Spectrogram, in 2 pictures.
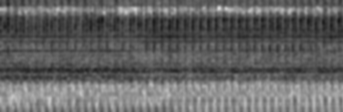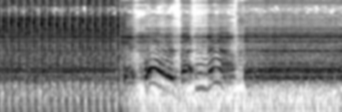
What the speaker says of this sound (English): So this vehicle rumbles like a real tractor.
